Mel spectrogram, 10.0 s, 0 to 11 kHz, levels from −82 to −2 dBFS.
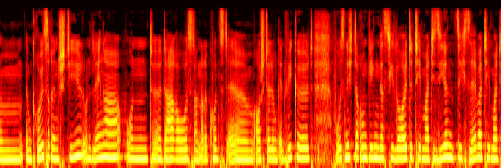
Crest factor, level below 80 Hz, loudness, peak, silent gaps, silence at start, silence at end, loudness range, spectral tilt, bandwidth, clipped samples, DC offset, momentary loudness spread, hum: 12 dB; -42 dBFS; -18 LUFS; -6 dBFS; none; 0 s; 0 s; 2 LU; -5.5 dB/octave; 9.2 kHz; under 0.1%; under 0.1%; 4 LU; none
